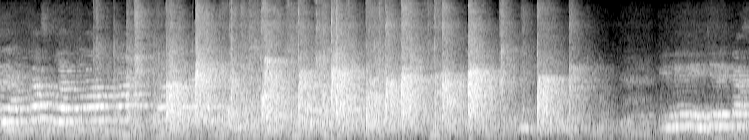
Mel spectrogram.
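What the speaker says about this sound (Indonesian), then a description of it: "Saya beri aplaus buat kelompok" A classroom applauds a student group after their presentation, with a burst of clapping from several people lasting a few seconds. A voice speaks just before it and again as it fades.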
